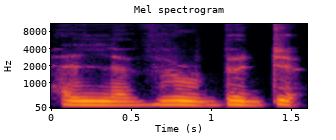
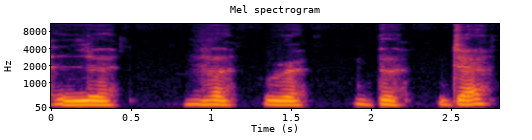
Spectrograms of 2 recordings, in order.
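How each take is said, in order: First: The sounds are said at a quicker pace. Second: The sounds are said at a slower pace.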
